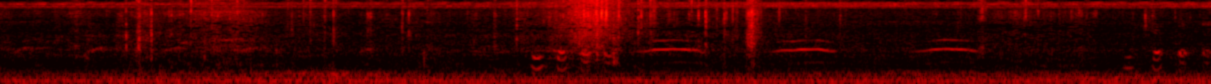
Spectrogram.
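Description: Baby monkey giving three short, high, arched calls about halfway through, over a steady low rumble, with a brief rustle just before the calls.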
